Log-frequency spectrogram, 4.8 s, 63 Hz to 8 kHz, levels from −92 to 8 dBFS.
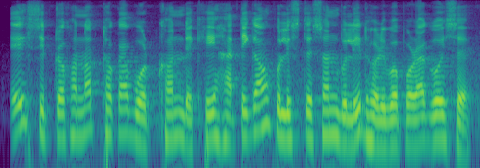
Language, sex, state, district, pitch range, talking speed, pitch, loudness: Assamese, male, Assam, Kamrup Metropolitan, 140-160 Hz, 150 wpm, 150 Hz, -16 LUFS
